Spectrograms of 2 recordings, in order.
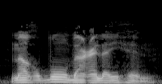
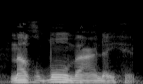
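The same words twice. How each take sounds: First: The daad sound is emphatic and heavy. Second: The daad sound is plain and light. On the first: The speaker calls it right. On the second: The speaker calls it wrong.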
